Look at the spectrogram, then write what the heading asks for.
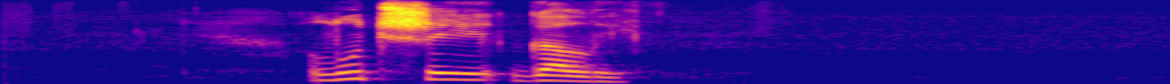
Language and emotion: Russian, neutral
